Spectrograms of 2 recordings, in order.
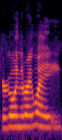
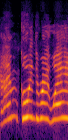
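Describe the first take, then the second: First: Said in the usual way. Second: High, rising excited cry; excited call. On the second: Retold or imitated. Friend calling back to runner, high excited call.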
